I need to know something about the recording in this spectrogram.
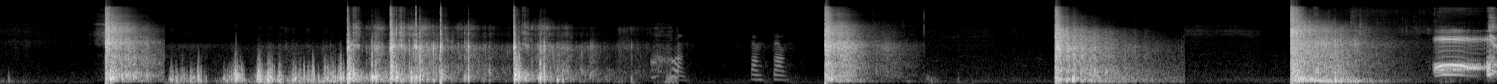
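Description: Fireworks explode with loud booming bangs that echo and fade.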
